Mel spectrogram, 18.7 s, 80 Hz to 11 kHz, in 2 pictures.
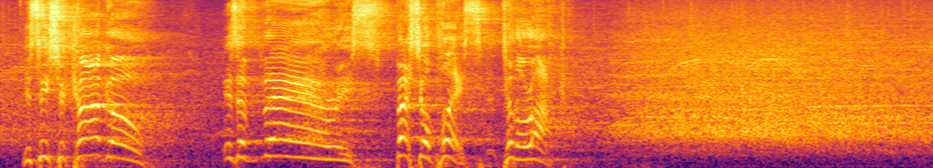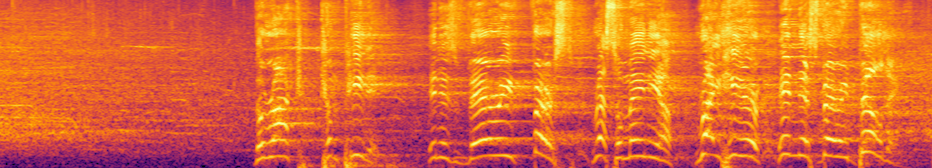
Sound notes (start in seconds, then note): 5.8 crowd cheering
